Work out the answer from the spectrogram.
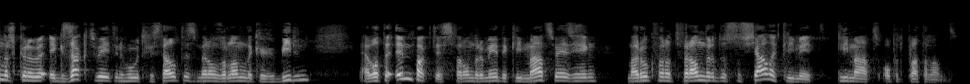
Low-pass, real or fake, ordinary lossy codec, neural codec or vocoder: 7.2 kHz; real; none; none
